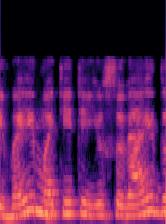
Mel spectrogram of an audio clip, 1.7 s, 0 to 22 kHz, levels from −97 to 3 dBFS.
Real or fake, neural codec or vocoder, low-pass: real; none; 7.2 kHz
